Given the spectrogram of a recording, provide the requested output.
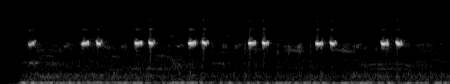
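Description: A female quail gives high, thin paired notes, a quick double 'queep-queep' about every half-second, over a low steady rumble.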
